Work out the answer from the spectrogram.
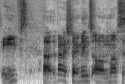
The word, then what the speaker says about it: Ys: I believe it's pronounced Eves.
